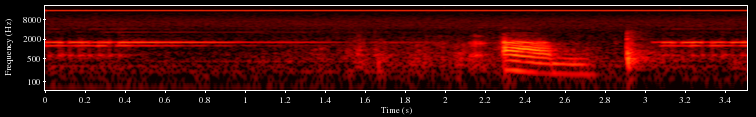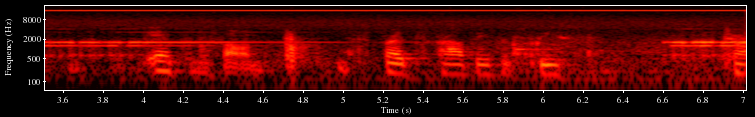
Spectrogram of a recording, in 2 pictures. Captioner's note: telephone rings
